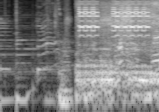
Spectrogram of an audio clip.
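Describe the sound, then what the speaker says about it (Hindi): A telephone rings with a bright, warbling electronic ringtone, starting in short bursts and then sounding continuously and loud. "किसका फोन आ गया"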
